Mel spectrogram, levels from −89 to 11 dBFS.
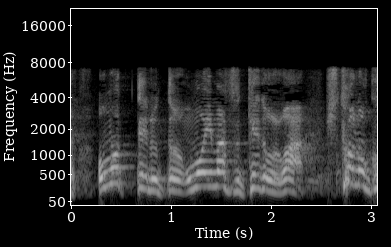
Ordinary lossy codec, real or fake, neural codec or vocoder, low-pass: none; real; none; 7.2 kHz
